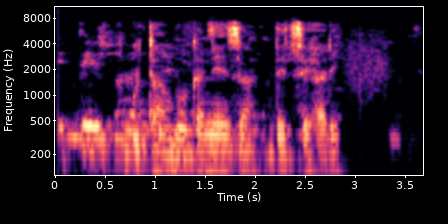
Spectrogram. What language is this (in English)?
Kinyarwanda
